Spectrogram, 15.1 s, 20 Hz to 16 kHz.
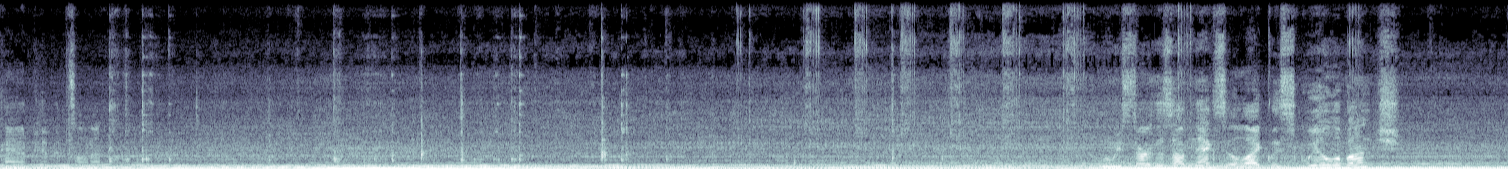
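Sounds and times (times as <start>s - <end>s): low machine drone: 0.0s - 15.0s
wrenches clicking on bolts: 7.4s - 12.1s.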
